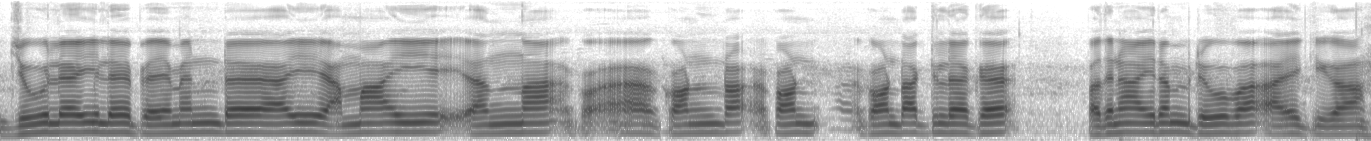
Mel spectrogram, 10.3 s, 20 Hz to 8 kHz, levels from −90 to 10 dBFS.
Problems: none marked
